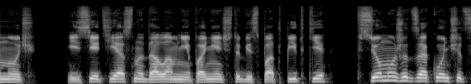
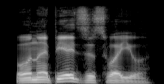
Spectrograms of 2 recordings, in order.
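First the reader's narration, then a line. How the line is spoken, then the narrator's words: Sigh. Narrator (Russian): вздохнул Асир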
